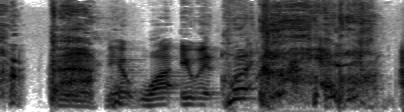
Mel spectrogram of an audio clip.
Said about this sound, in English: Madge loved it when Roger Ailes spit and drama cough in that hanky.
